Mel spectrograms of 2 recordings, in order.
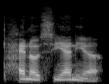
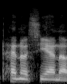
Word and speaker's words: PanOceania: say it um I I've always been a believer in the Big Brother pania pronunciation um though I've I've heard penos sien from time to time um but I I it just doesn't feel right so this is going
